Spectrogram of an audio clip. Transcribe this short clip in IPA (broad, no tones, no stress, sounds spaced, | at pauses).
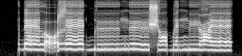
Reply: ɗ ɛː l ɔ̰ ɮ ɛː ɡ͡b ʉː ŋ ʏː ʃ ɔ b ɛ ŋ͡m y ʕ ɛː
